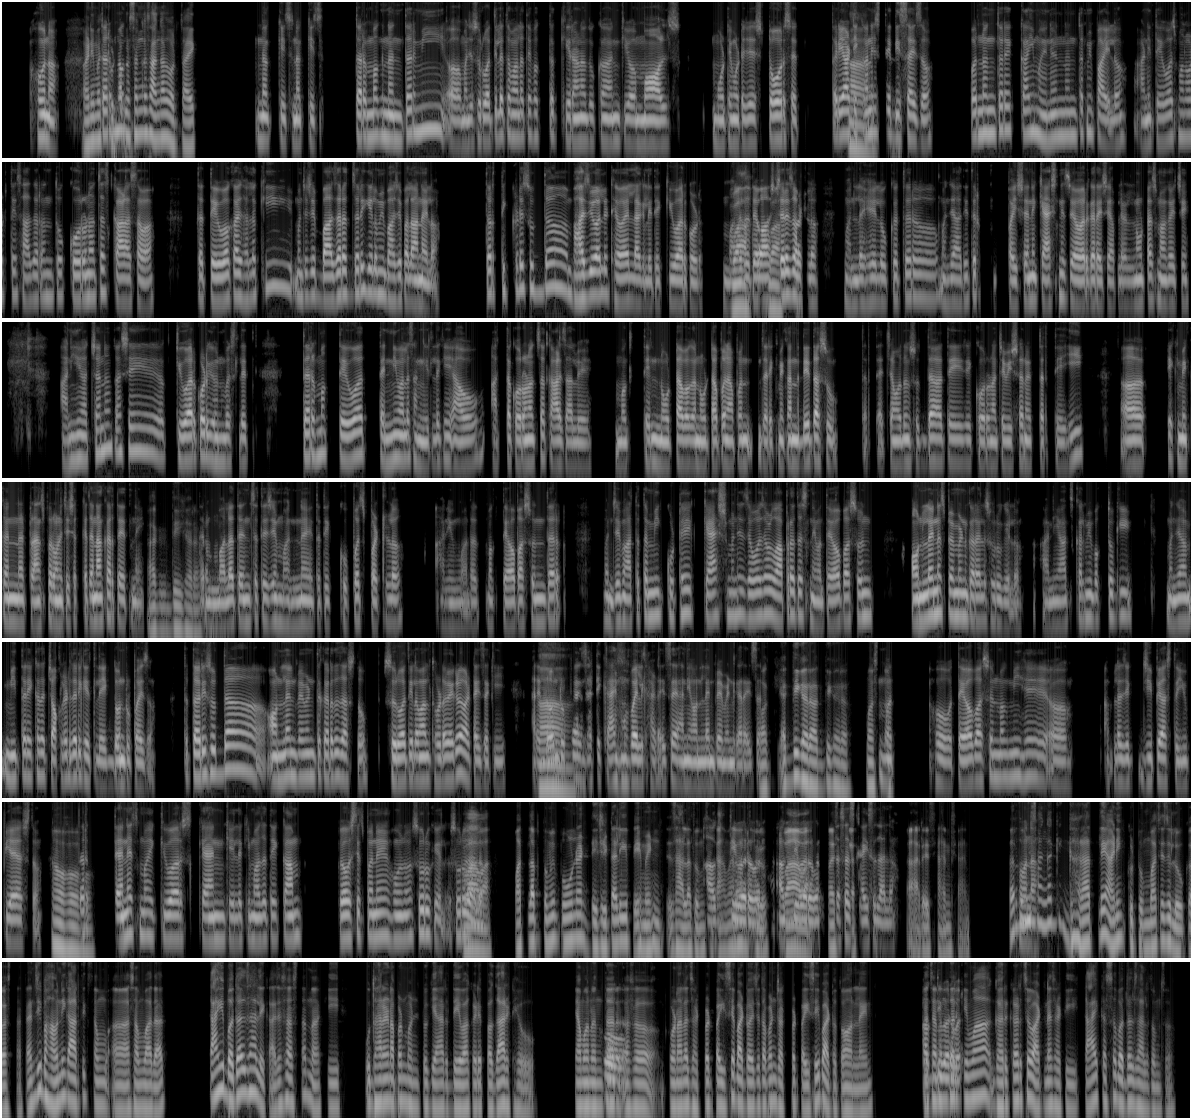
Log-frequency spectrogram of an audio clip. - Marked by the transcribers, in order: other background noise; tapping; other noise; laughing while speaking: "काय मोबाईल काढायचा"; in Hindi: "मतलब"; laughing while speaking: "पेमेंट झालं तुमचं, सुरू"; unintelligible speech
- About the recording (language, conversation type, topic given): Marathi, podcast, ऑनलाइन देयकांमुळे तुमचे व्यवहार कसे बदलले आहेत?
